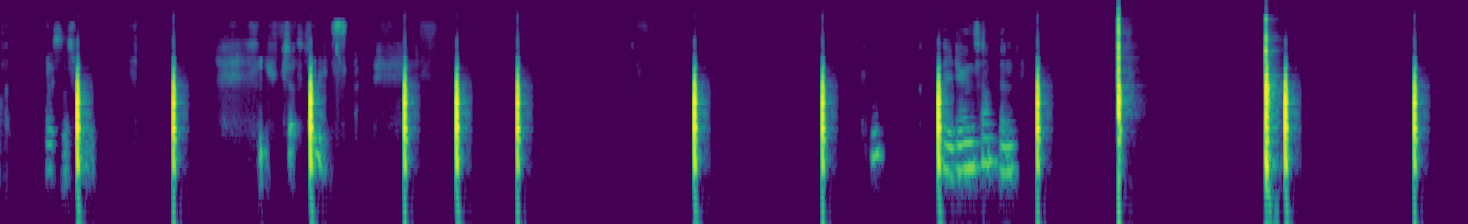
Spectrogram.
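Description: Digital chess moves click sharply, one after another.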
